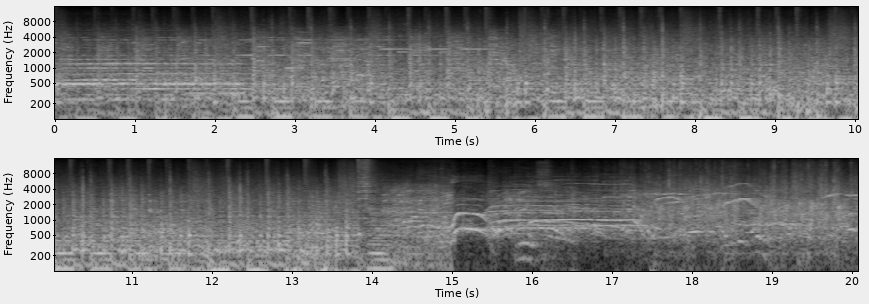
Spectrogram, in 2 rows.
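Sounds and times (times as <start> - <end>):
pulsing bass line: 0.0 - 14.8.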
